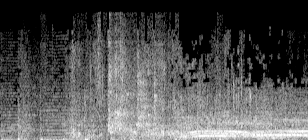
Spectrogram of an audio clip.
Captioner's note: shot glasses clatter; audience exclaims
